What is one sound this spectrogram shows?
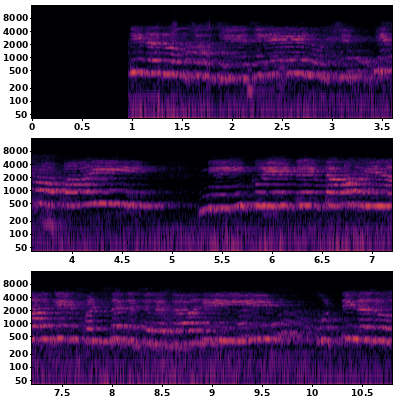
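Teenage girls sing together close by.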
